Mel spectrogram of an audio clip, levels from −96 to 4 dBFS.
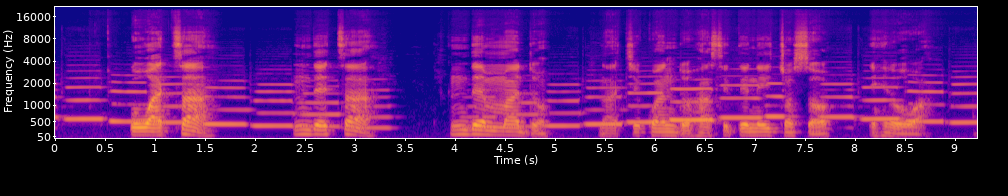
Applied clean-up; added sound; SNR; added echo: none; Wind instrument, woodwind instrument; 5 dB; none.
